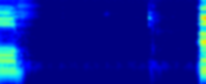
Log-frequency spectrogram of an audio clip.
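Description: A man's voice trailing off on a word, then a pause holding only a faint low hum and a single faint click about one and a half seconds in.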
